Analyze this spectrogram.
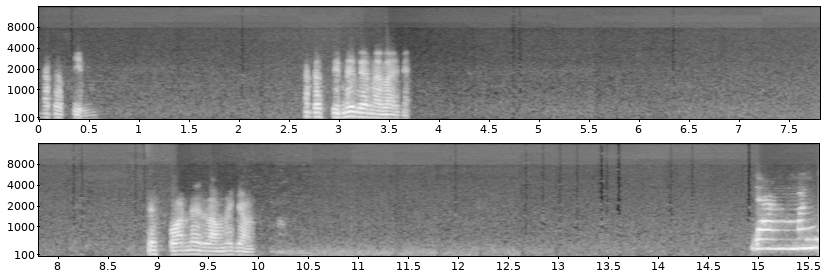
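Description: A child speaks in short bursts over an online call.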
